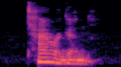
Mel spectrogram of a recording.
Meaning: 1. A perennial herb, the wormwood species Artemisia dracunculus, from Europe and parts of Asia 2. The leaves of this plant (either fresh, or preserved in a vinegar/oil mixture) used as a seasoning
- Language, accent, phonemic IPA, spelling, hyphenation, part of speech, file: English, Southern England, /ˈtæɹəɡən/, tarragon, tar‧ra‧gon, noun, LL-Q1860 (eng)-tarragon.wav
